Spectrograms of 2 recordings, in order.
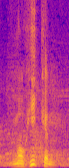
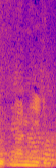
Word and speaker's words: Monhegan: In my right hand is a book called Mohican Windows. I don't know if my pronunciation... – Monhegan.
